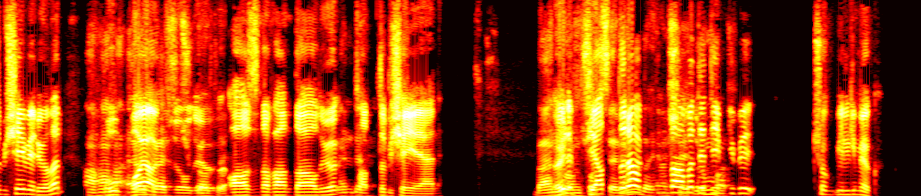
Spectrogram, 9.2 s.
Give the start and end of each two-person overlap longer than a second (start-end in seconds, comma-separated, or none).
1.1-2.4, 5.5-7.4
